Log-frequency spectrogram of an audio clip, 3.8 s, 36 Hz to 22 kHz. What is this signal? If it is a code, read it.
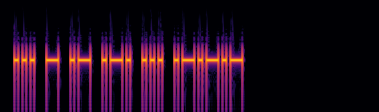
Morse code, heard as a keyed tone, about 28 wpm, 700 Hz. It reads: STARS.
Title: Additional Easy Phrases 30wpm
